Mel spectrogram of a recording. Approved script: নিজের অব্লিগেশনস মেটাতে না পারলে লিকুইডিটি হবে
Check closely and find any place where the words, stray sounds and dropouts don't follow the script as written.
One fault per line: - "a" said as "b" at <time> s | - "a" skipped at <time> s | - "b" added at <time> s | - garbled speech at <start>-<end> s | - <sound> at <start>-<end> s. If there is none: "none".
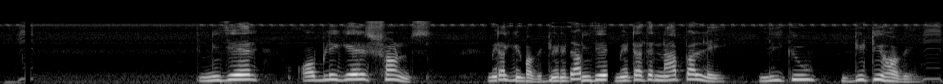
- garbled speech at 4.9-6.1 s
